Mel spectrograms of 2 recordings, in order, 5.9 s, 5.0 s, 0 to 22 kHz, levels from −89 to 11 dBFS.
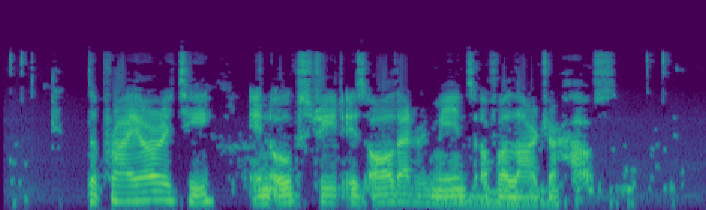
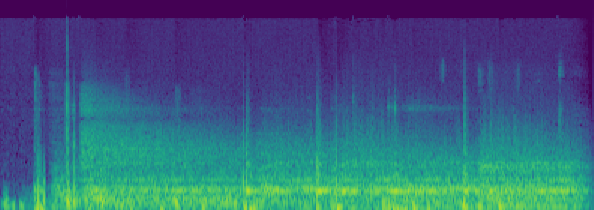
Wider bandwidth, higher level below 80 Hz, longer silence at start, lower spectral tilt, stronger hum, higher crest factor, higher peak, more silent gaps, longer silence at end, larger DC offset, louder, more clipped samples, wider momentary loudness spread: first, 9.4 kHz vs 6.8 kHz; second, -42 dBFS vs -16 dBFS; about the same, 0.1 s vs 0 s; second, -4.5 dB/octave vs -9 dB/octave; neither; first, 16 dB vs 10 dB; about the same, 0 dBFS vs 0 dBFS; neither; first, 0.25 s vs 0 s; neither; second, -15 LUFS vs -11 LUFS; second, under 0.1% vs 0.2%; first, 19 LU vs 4 LU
